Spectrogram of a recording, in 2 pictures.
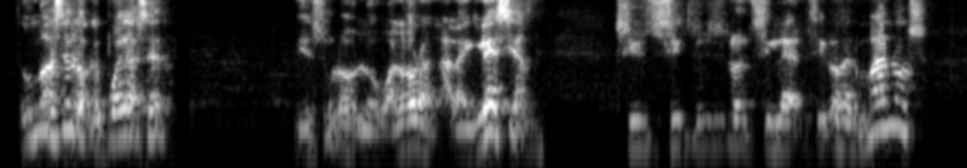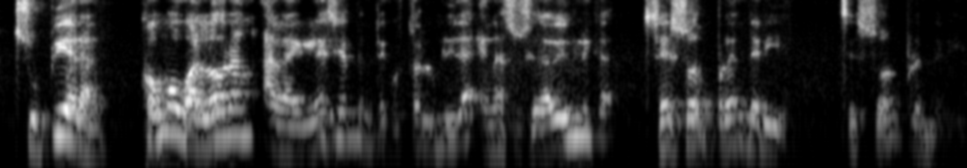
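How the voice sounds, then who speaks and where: Over noticeable background noise, a man with a high pitch speaks fairly quickly with lively intonation. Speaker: pastor. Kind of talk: interview on church history.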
